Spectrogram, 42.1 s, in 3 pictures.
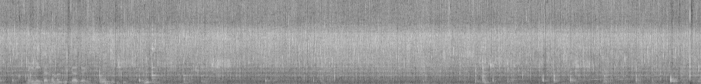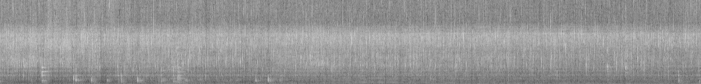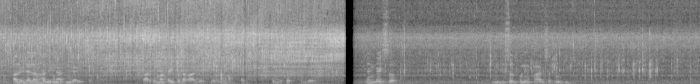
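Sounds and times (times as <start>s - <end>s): food sizzling in hot oil: 0.0s - 42.0s.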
